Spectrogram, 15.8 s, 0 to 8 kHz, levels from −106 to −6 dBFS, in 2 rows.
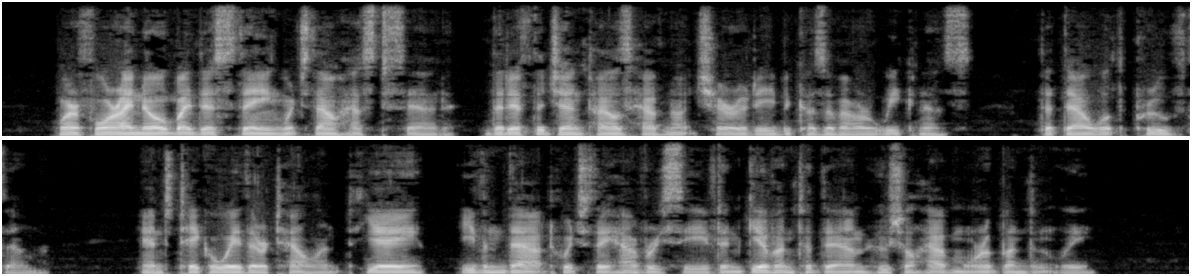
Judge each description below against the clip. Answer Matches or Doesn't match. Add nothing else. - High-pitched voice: Doesn't match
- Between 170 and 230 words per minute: Matches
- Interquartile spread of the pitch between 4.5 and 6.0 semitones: Doesn't match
